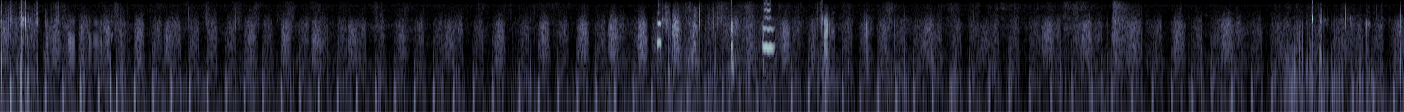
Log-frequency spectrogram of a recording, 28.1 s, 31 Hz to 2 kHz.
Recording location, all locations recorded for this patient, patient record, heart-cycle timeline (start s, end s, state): aortic valve (AV)
aortic valve (AV)+mitral valve (MV)
#Age: Infant
#Sex: Female
#Height: 67.0 cm
#Weight: 5.7 kg
#Pregnancy status: False
#Murmur: Present
#Murmur locations: aortic valve (AV)+mitral valve (MV)
#Most audible location: mitral valve (MV)
#Systolic murmur timing: Holosystolic
#Systolic murmur shape: Plateau
#Systolic murmur grading: I/VI
#Systolic murmur pitch: High
#Systolic murmur quality: Harsh
#Diastolic murmur timing: nan
#Diastolic murmur shape: nan
#Diastolic murmur grading: nan
#Diastolic murmur pitch: nan
#Diastolic murmur quality: nan
#Outcome: Abnormal
#Campaign: 2014 screening campaign
0.00	3.04	unannotated
3.04	3.16	S1
3.16	3.38	systole
3.38	3.50	S2
3.50	3.76	diastole
3.76	3.88	S1
3.88	4.12	systole
4.12	4.22	S2
4.22	4.50	diastole
4.50	4.60	S1
4.60	4.86	systole
4.86	4.94	S2
4.94	5.24	diastole
5.24	5.34	S1
5.34	5.60	systole
5.60	5.70	S2
5.70	5.98	diastole
5.98	6.08	S1
6.08	6.32	systole
6.32	6.44	S2
6.44	6.74	diastole
6.74	6.84	S1
6.84	7.08	systole
7.08	7.18	S2
7.18	7.50	diastole
7.50	7.62	S1
7.62	7.88	systole
7.88	7.98	S2
7.98	8.28	diastole
8.28	8.36	S1
8.36	8.64	systole
8.64	8.74	S2
8.74	9.04	diastole
9.04	9.14	S1
9.14	9.44	systole
9.44	9.52	S2
9.52	9.84	diastole
9.84	28.10	unannotated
